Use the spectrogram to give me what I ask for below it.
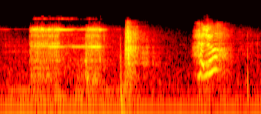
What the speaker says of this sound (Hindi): खाने की घंटी नहीं है, टेलीफोन की घंटी है।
